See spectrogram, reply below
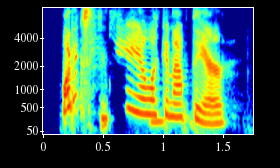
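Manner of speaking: tiny, high, feather-light little creature voice. A small clawed creature climbs onto someone's shoulder and speaks in their ear, very light little voice. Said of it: "the sound of this very like light voice".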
